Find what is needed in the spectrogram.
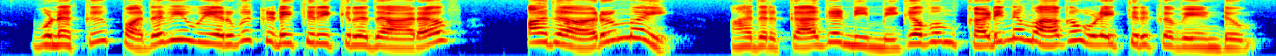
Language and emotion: Tamil, happy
